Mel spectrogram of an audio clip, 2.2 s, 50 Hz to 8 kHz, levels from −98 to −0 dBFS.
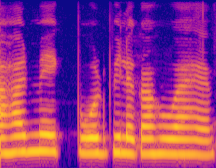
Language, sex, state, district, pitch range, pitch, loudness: Hindi, female, Jharkhand, Deoghar, 225-245 Hz, 235 Hz, -14 LUFS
